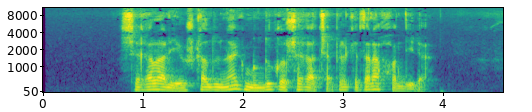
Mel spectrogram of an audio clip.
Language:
Basque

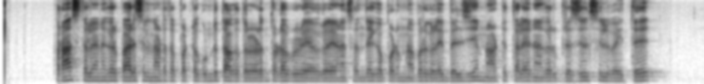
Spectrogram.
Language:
Tamil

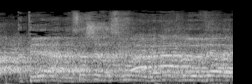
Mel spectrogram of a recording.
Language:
Hebrew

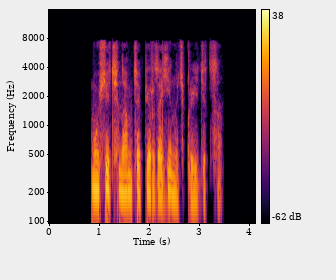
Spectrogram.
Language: Belarusian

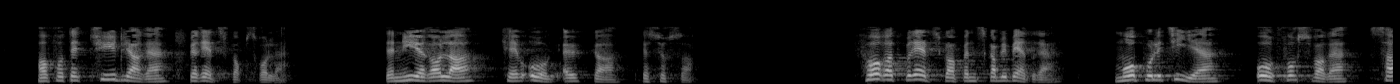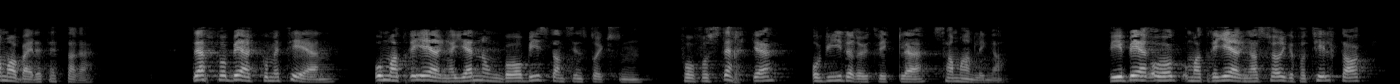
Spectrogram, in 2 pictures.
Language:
Norwegian Nynorsk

